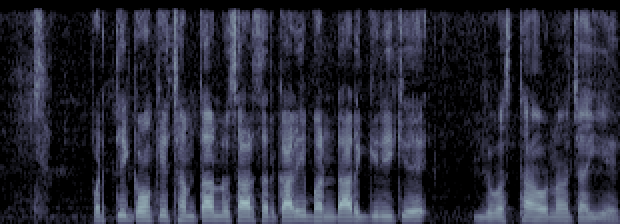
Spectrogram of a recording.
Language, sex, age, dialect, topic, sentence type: Maithili, male, 46-50, Angika, agriculture, question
